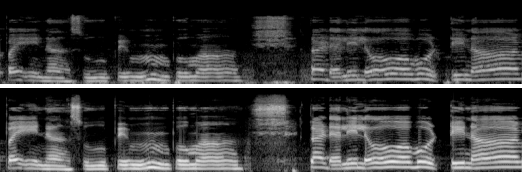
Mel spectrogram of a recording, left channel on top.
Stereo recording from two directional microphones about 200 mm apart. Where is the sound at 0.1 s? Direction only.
50° right (ahead or behind).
